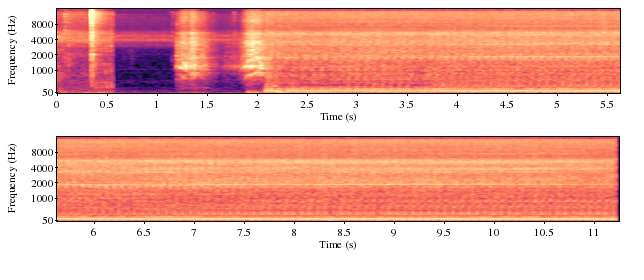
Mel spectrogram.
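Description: A Honda Magna motorcycle engine cranks with a couple of brief bursts, then catches and settles into a steady, loud, close idle that runs on without talk.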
